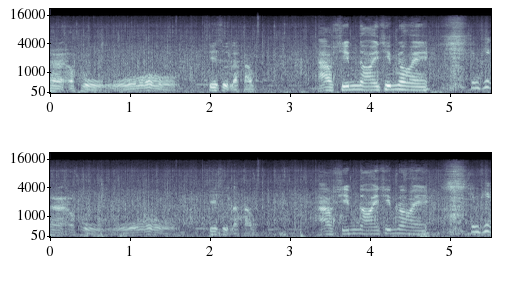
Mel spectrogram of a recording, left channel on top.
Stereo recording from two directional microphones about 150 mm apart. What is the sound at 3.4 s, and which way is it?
Speech, 50° left (ahead or behind).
